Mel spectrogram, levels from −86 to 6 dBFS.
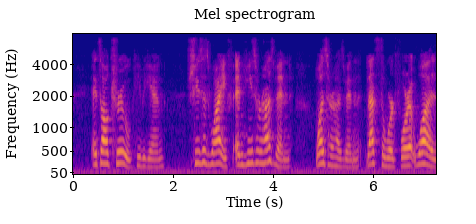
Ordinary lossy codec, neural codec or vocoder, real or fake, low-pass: AAC, 32 kbps; none; real; 7.2 kHz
